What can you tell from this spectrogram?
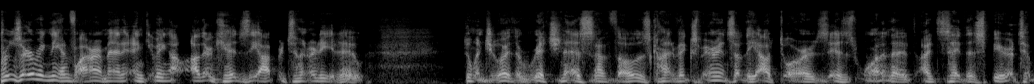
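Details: Adult man; onset at age 42 after a 1996 injury; nerve signals make his vocal cords tighten constantly; surgery in Kyoto about eight months earlier made his voice more reliable, now alternative therapies; spasmodic dystonia.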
